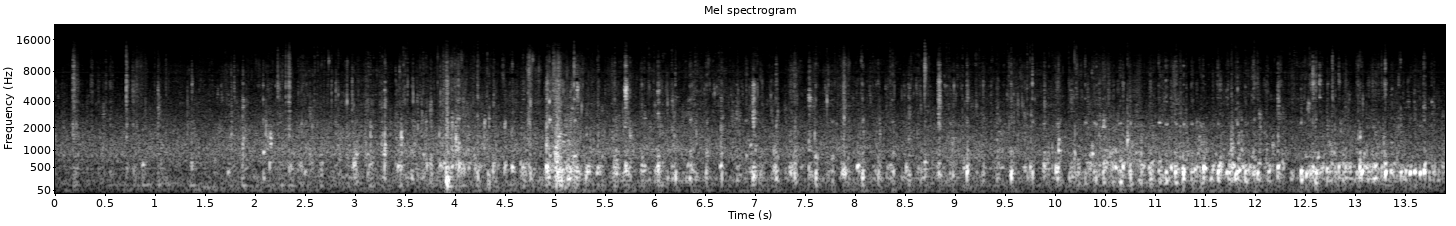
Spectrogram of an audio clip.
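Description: Used engine oil being poured into a funnel packed with cotton and filter wool, gurgling and splashing unevenly. The pour gets louder and fuller about four seconds in.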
